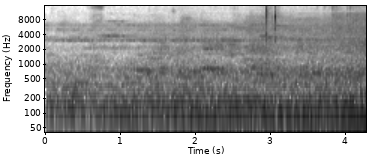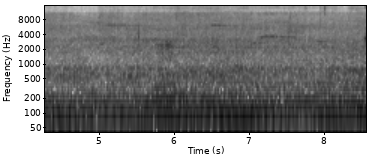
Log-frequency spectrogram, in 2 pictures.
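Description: Low engine rumble of a passing motor vehicle, growing steadily louder.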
